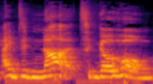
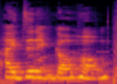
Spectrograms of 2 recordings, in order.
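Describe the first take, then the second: First: "did not" with clear weight on "not"; deliberate, separated "did not"; emphatic NOT. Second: Said in the usual way. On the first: Shown as a demonstration. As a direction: lean firmly on "not". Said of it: "essa ênfase". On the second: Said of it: "fica muito claro essa diferença".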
